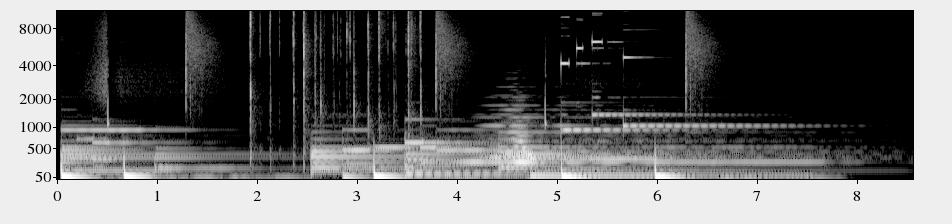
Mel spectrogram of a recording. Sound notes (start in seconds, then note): 0.0 typing on Keyboard; 0.0 background Music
